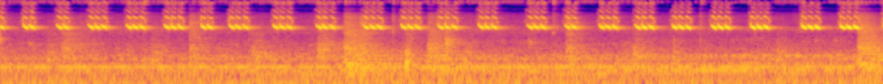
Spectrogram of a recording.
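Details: Cricket chirping steadily, bright trilled pulses repeated about two to three times per second, each a short cluster of rapid strokes, with faint low background hum.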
